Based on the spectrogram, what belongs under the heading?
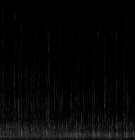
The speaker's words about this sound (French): Dernier amen, applaudissement.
